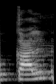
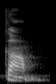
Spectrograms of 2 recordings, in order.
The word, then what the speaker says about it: calm: जैसे कि CALM, एल के बाद क्या लगा है, एम, तो काल्म नहीं काम, काम का मतलब शांत।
